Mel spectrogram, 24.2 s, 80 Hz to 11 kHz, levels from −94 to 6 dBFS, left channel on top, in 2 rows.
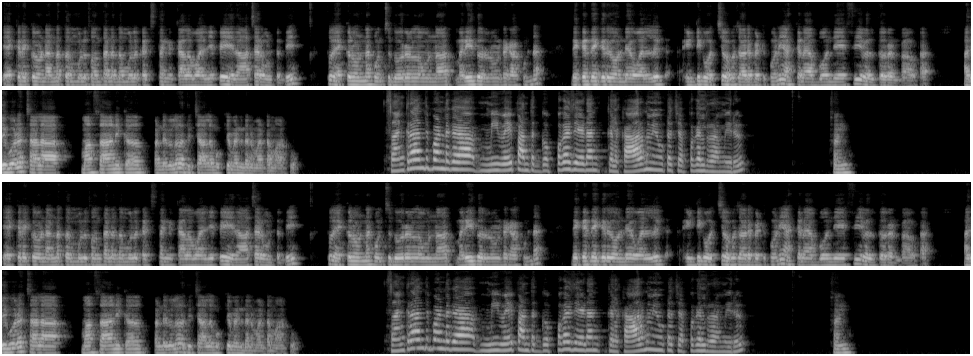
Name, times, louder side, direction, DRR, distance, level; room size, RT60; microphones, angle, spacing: voice 1, 0.0-3.7 4.1-6.7 7.1-11.6 12.0-15.7 22.5-22.7, left 2 dB, 60° left, 1.3 m, -28 dB
voice 2, 16.9-21.4, left 3 dB, 75° left, 1.0 m, -28 dB
5.9 x 2.6 x 2.9 m
head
